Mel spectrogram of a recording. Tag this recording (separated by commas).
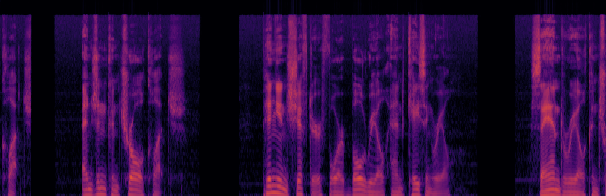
Speech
